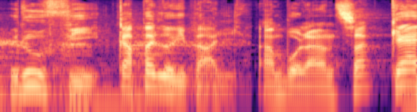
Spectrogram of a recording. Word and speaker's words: Rufy: protagonista rapper nell'adattamento italiano lui si chiama lupi però ci sono poi quelli che vogliono la pronuncia giapponese quindi rufy cappello italy ambulanza che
